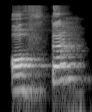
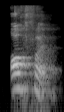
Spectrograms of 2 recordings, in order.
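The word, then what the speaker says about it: often: 18th number word, ऑफ्टन गलत word है, ऑफन, T silent रहता है, ऑफन।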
